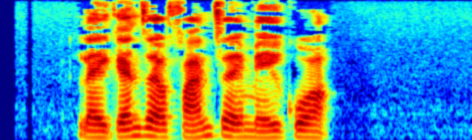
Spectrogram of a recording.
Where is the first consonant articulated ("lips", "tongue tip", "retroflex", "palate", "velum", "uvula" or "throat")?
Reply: tongue tip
